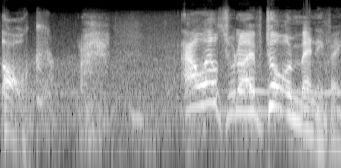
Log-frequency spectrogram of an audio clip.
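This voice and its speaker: Here a man puts on a character voice at an extremely high pitch. He speaks at a moderate pace over clear background noise. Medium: game stream. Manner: cold, contemptuous.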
